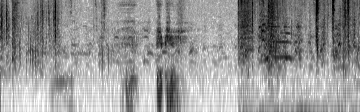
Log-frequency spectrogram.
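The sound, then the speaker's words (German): Chickens cluck in a rustic farmyard scene, giving repeated short clucks among busy background noise, with an indistinct voice partly mixed in. “Kommt, ihr Hühner, kommt. So ist gut. Fresst euch satt, damit ihr einen feinen Braten fürs Mondfest abgebt.”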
